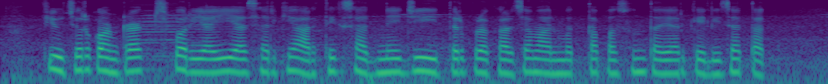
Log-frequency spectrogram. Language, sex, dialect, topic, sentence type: Marathi, female, Varhadi, banking, statement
